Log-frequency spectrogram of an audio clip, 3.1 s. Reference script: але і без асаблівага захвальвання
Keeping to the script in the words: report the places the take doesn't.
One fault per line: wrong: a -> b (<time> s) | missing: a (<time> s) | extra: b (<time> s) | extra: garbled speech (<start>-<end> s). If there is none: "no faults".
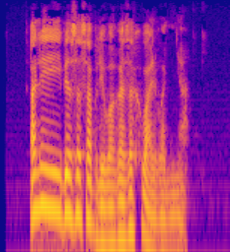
no faults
